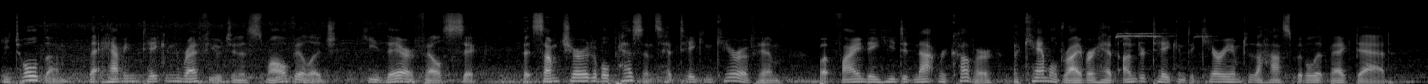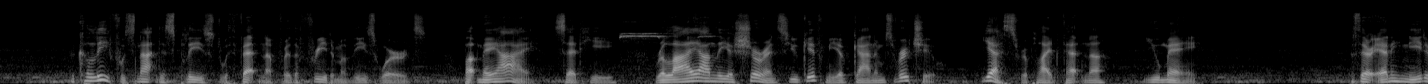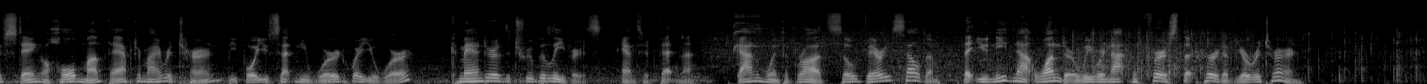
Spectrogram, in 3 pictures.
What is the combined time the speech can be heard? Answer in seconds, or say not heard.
39 s.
